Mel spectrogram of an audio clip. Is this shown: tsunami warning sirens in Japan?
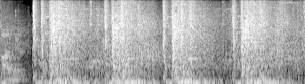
no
